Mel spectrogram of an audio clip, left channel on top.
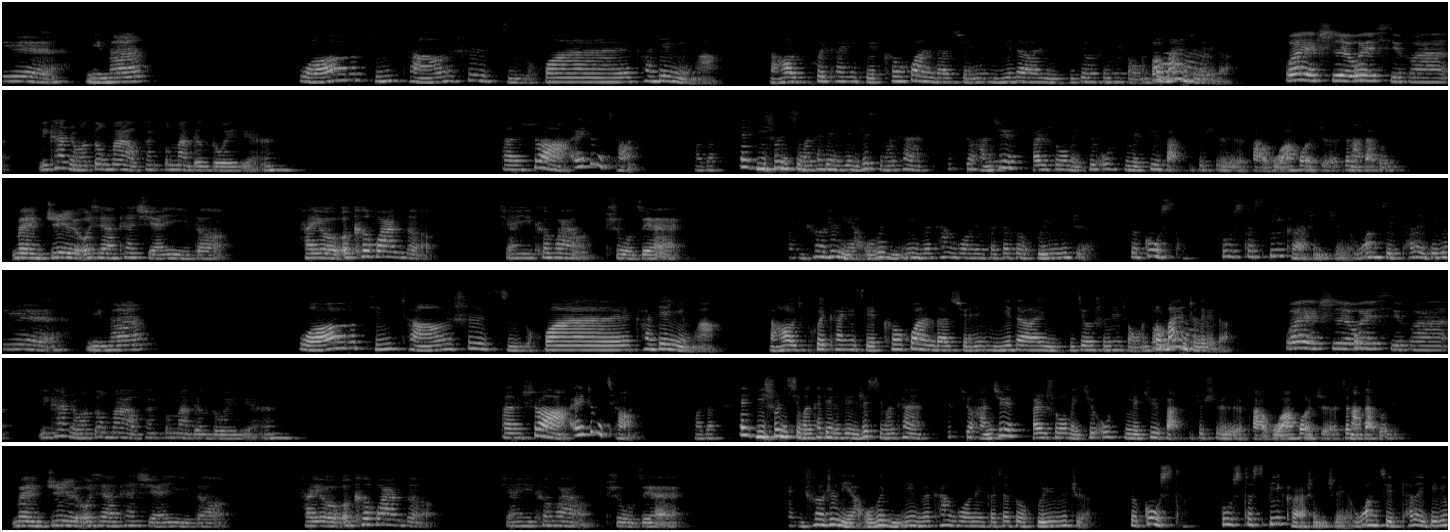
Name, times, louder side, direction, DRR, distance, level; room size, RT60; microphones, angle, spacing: voice 1, 0.0-1.4 11.5-12.1 12.8-14.5 14.8-17.4 29.0-31.1 31.9-33.2 33.9-35.7, left 3 dB, 35° left, 0.5 m, -34 dB
voice 2, 3.0-7.1 7.7-12.3 13.5-13.6 19.5-20.8 21.4-23.7 24.1-28.4 36.8-39.8 40.2-40.6 41.1-43.3, right 4 dB, 50° right, 0.4 m, -33 dB
2.6 x 2.0 x 2.8 m
head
